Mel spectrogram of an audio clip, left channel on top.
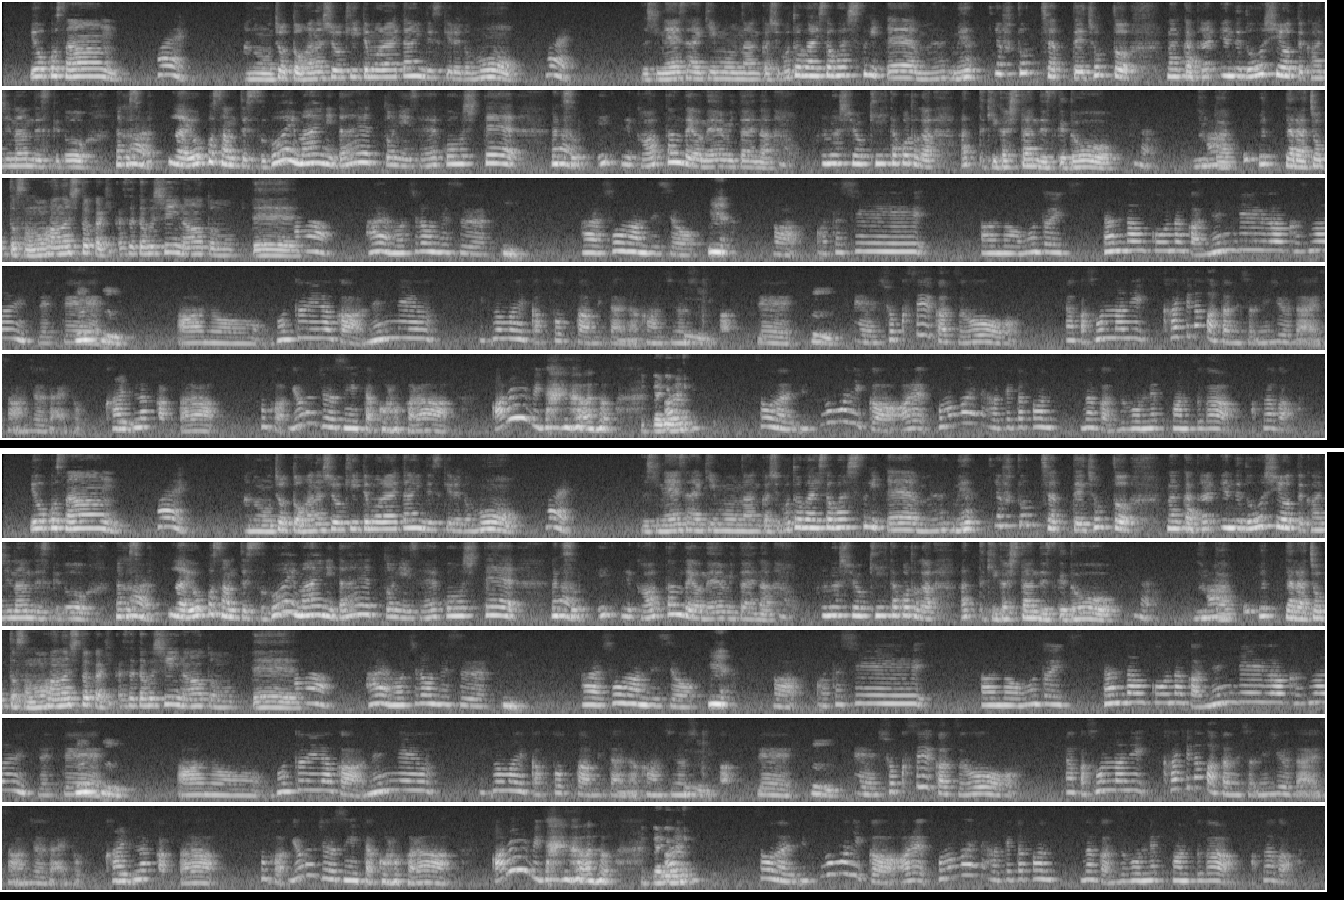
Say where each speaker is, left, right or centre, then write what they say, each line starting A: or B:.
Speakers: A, on the right; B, on the right.
A: 洋子さん、
B: はい、
A: あの、ちょっとお話を聞いてもらいたいんですけれども、
B: はい、
A: 私ね、最近もうなんか仕事が忙しすぎて、め、めっちゃ太っちゃって、
B: はい、
A: ちょっとなんか大変でどうしようって感じなんですけど、
B: うん
A: なんかそういうのは洋子さんってすごい前にダイエットに成功して、
B: うんはい、
A: なんかすごい人生変わったんだよね、
B: はい、
A: みたいなお話を聞いたことがあった気がしたんですけど、
B: はいはいあ、
A: なんかよかったらちょっとそのお話とか聞かせてほしいなと思って。
B: あ、はい、もちろんです。
A: うん
B: はい、そうなんですよ。
A: ね
B: あ、私、あの、本当に、だんだんこう、なんか年齢が重なるにつれて、
A: うん。
B: あの、本当になんか年々、いつの間にか太ったみたいな感じの時期があって、
A: うん。うん。
B: で、食生活を、なんかそんなに変えてなかったんですよ。20代、30代と。変えてなかったら、
A: うん、わ
B: なんか40過ぎた頃から、あれみたいな、あの、
A: かります。
B: あれ、そうなんです。いつの間にか、あれ、この前履けたパン、なんかズボンね、パンツが、なんか、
